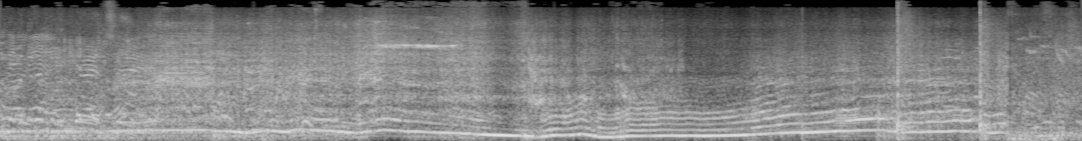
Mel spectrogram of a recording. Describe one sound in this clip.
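A rally car engine roars loudly, revving up and down as the car takes a bend and speeds away.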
